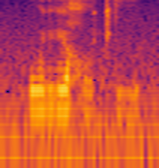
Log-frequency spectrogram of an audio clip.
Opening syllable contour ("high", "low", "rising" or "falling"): low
